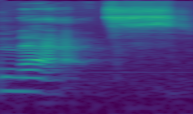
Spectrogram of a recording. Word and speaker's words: gnats: We get gnats, which is just gnats, but gnats is spelled with a G, so I call them gnats most of the time.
